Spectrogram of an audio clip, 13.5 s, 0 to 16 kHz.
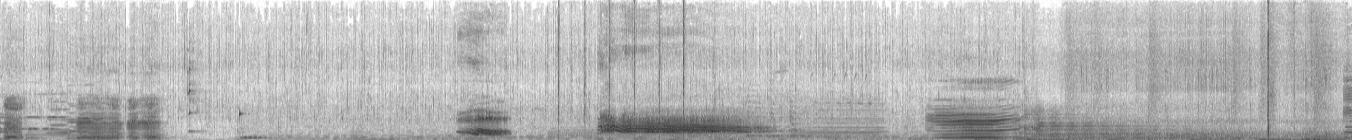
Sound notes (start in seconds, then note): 4.5 grunts; 5.8 groans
